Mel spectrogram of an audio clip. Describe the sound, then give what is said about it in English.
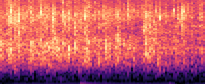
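A church audience claps loudly and continuously for the Lord, a dense wash of many hands at steady volume with no speech over it. “Can you clap real loud today for the Lord?”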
